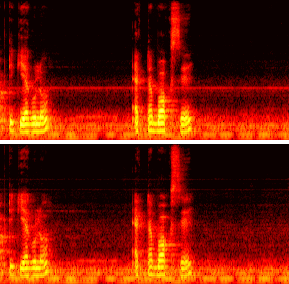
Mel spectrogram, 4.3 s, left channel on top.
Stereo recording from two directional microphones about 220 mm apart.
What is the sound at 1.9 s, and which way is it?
Speech, 10° left (ahead or behind).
